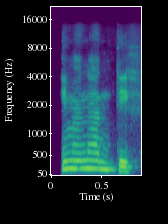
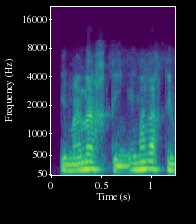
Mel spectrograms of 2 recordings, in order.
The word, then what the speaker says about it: imanaqtin: Imanantij, Imanaqtin, pronúnciame bien, imanaqtin.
